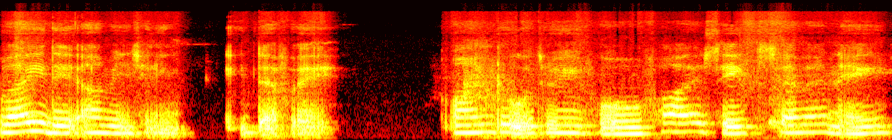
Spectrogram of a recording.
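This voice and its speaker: Very slow speech in a non-native accent. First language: not English. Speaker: student livestreamer. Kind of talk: casual study livestream. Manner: halting.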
